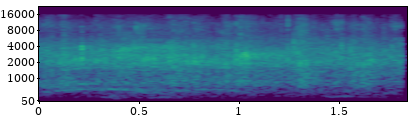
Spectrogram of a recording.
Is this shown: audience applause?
yes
